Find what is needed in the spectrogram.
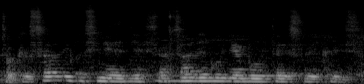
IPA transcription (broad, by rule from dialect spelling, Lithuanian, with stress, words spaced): toːˈkʲoːs ˈsɑːlʲiːɡoːs nʲɛ nʲɛs sɑː ˈsɑːlʲɪɡʊ nʲɛˈbʊʊ tɐɪs lˠɐɪˈkɐɪs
